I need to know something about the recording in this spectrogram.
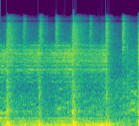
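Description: Rock band playing live: electric guitars and bass guitar over a drum kit, with strong drum hits about twice a second.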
